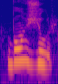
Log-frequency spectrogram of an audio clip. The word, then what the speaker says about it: bonjour: Good day in French is bonjour. Bonjour. यहाँ पे थोड़ा सा ज का साउंड लिटिल बिट प्रॉब्लमैटिक है जो आपको समझना पड़ेगा.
